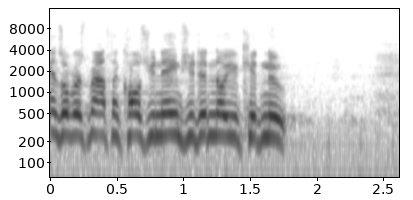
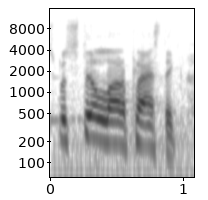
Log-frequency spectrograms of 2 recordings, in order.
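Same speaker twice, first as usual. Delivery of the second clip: normal talking voice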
